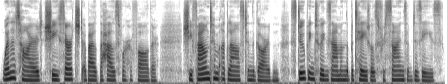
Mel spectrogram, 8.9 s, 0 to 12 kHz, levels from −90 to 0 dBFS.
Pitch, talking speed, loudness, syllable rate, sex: 185 Hz, 180 wpm, -18 LUFS, 5.2 syllables/s, female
